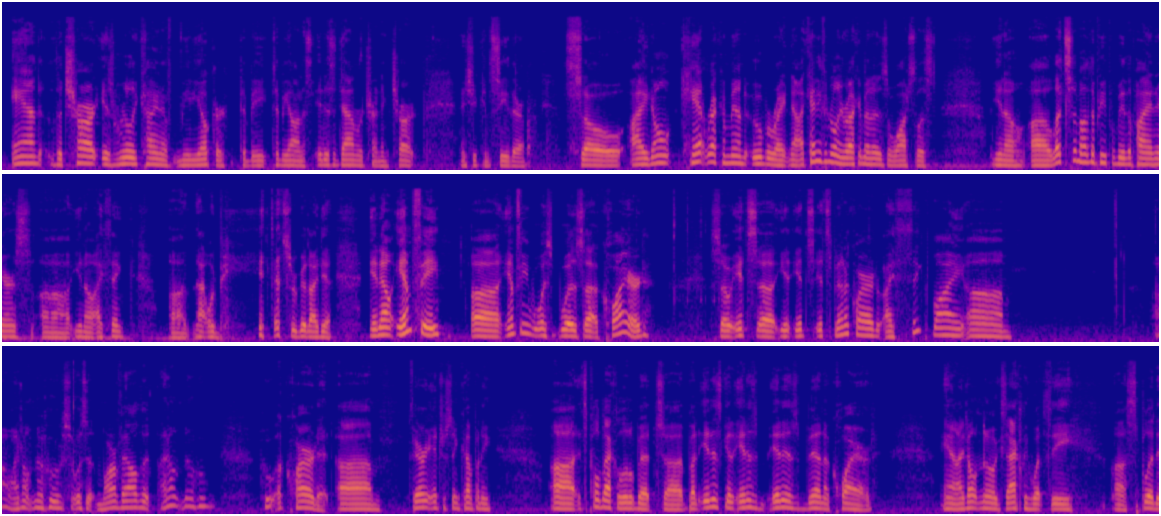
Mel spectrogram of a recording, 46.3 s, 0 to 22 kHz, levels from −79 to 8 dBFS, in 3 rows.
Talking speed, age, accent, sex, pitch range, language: 170 wpm, 50-69, American, male, 120-150 Hz, English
